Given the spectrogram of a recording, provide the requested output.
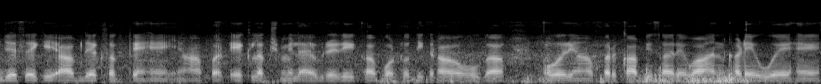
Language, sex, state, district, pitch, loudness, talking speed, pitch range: Hindi, male, Rajasthan, Bikaner, 90 Hz, -19 LUFS, 180 wpm, 85-90 Hz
